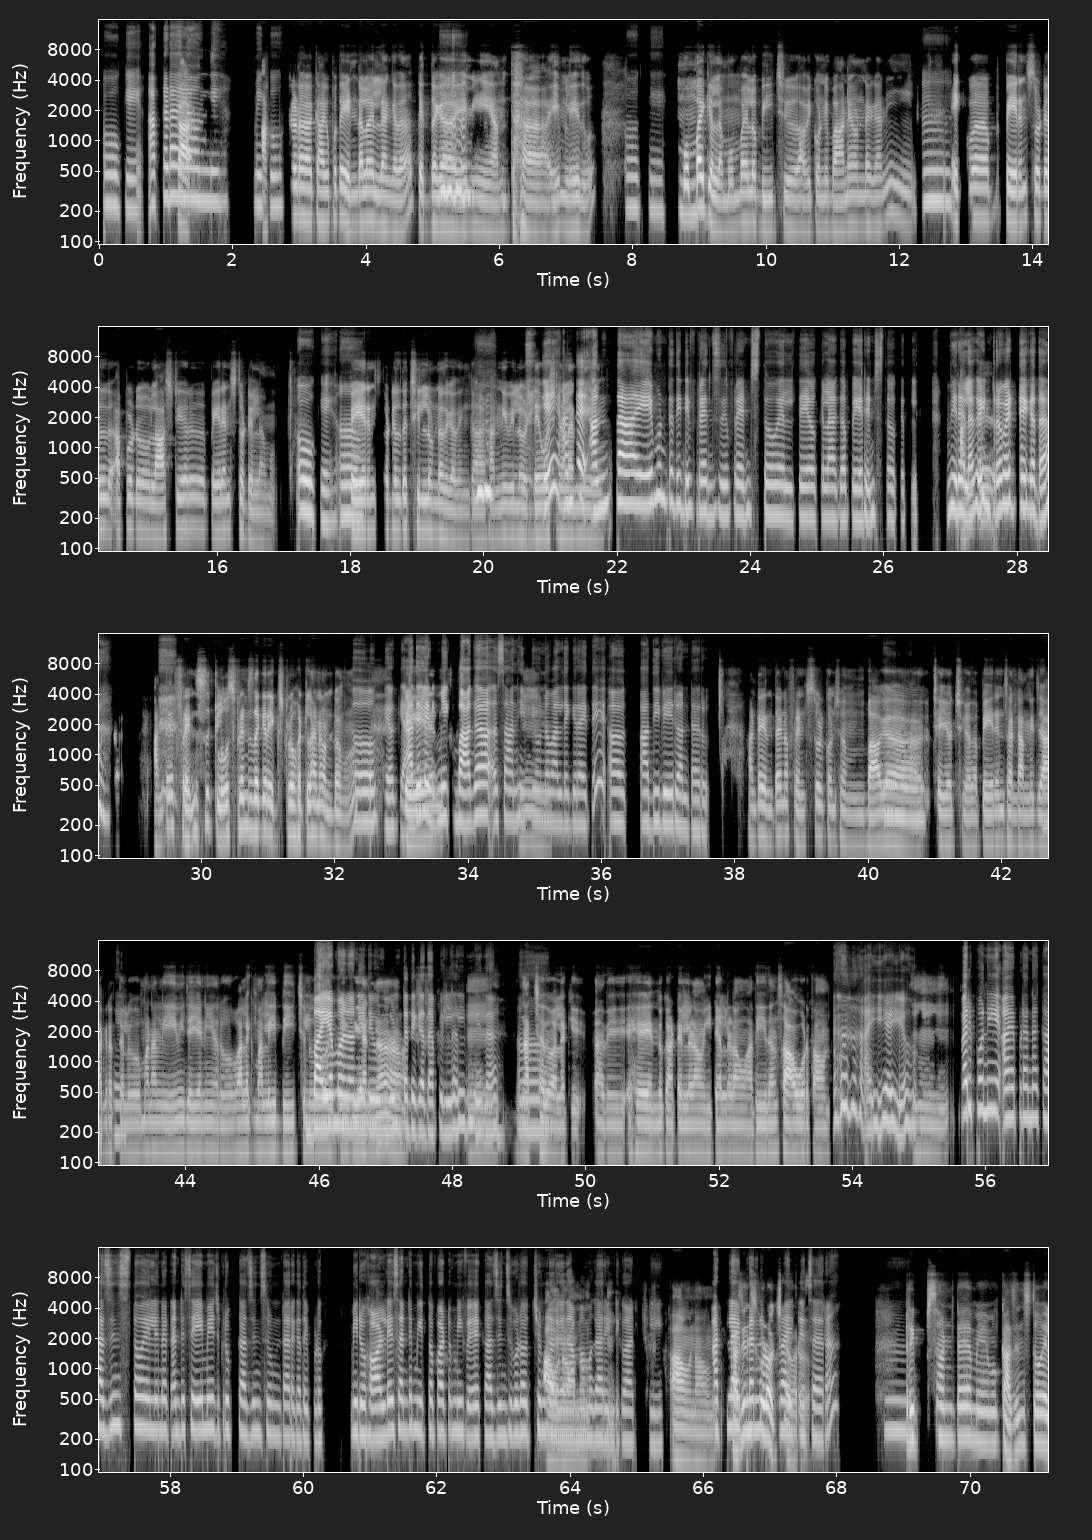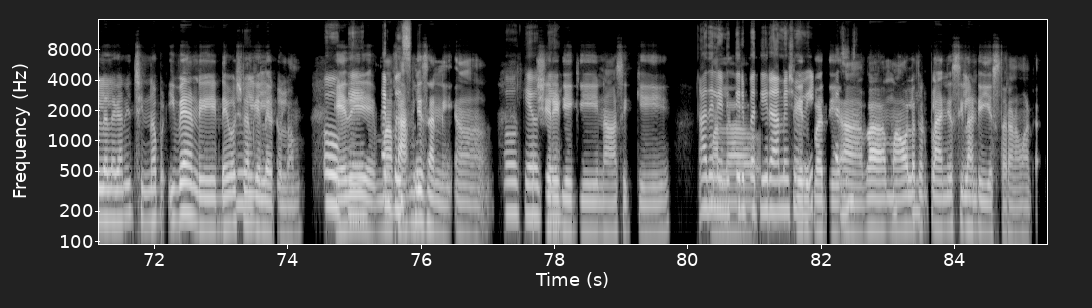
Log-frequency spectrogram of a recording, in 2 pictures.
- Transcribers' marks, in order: giggle; other background noise; in English: "పేరెంట్స్"; in English: "లాస్ట్ ఇయర్"; lip smack; in English: "పేరెంట్స్"; in English: "చిల్"; giggle; in English: "డిఫరెన్స్? ఫ్రెండ్స్‌తో"; in English: "పేరెంట్స్‌తో"; in English: "ఫ్రెండ్స్ క్లోజ్ ఫ్రెండ్స్"; in English: "ఎక్స్‌ట్రోవర్ట్‌లానే"; in English: "పేరెంట్స్"; lip smack; in English: "ఫ్రెండ్స్‌తోటి"; tapping; in English: "పేరెంట్స్"; chuckle; in English: "కజిన్స్‌తో"; in English: "సేమ్ ఏజ్ గ్రూప్ కజిన్స్"; in English: "హాలిడేస్"; in English: "కజిన్స్"; in English: "కజిన్స్"; in English: "ట్రై"; in English: "ట్రిప్స్"; in English: "కజిన్స్‌తో"; in English: "డివోషనల్‌గా"; in English: "టెంపుల్స్‌కి"; in English: "ప్లాన్"; in English: "కజిన్స్"
- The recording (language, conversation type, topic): Telugu, podcast, మీకు అత్యంత ఇష్టమైన ఋతువు ఏది, అది మీకు ఎందుకు ఇష్టం?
